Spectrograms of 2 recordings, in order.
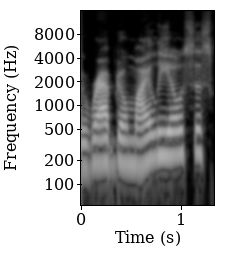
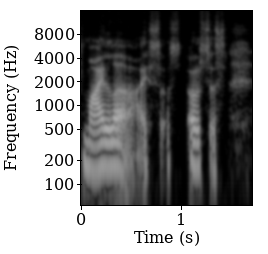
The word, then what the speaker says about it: rhabdomyolysis: Myelosis. And I always say ly, I say lee. So I say rhabdomyolysis, but that's not correct. It's myelosis.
